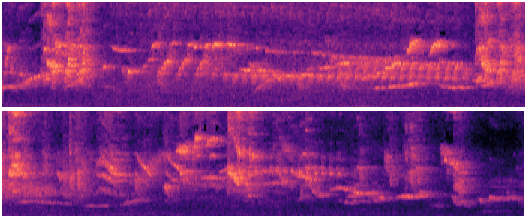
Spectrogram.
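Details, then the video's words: Bird song used as tutor material for training cage birds: dense, high, fast chirping phrases of rapid twittering notes in bursts, with brief pauses between the strongest outbursts and a faint low hum beneath. "Berbagai suara burung masteran"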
